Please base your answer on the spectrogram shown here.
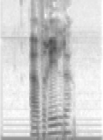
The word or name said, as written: avril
